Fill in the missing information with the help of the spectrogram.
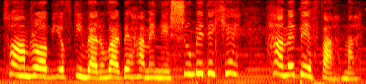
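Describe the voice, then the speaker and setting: A snappy irritated girl in a tv drama, high voice, music behind. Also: expressive, a bit bright. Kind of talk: TV drama dubbed dialogue.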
